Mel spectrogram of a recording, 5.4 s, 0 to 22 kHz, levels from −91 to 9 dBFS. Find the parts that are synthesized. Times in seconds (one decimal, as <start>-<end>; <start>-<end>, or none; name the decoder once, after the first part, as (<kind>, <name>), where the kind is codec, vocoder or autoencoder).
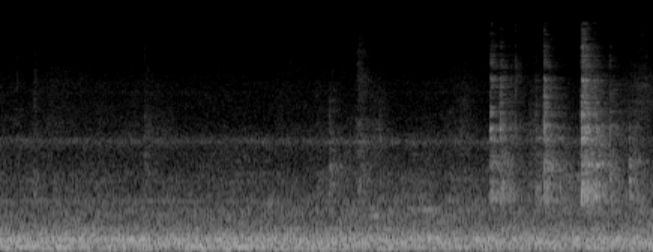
none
